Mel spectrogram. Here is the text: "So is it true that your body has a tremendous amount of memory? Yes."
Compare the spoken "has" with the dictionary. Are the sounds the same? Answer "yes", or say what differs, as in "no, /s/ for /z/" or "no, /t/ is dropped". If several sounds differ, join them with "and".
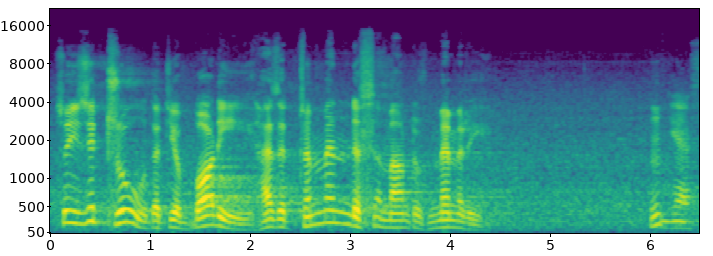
yes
